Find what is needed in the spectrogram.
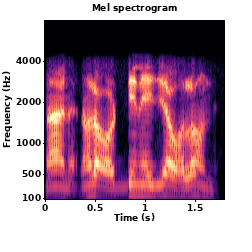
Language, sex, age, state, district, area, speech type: Odia, male, 18-30, Odisha, Jagatsinghpur, urban, conversation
